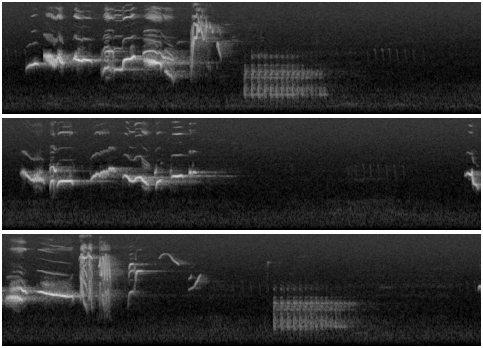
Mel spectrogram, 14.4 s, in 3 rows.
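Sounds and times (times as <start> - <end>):
Turdus merula common blackbird singing: 0.2 - 2.7, 5.0 - 7.0, 9.4 - 11.6.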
